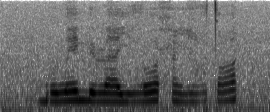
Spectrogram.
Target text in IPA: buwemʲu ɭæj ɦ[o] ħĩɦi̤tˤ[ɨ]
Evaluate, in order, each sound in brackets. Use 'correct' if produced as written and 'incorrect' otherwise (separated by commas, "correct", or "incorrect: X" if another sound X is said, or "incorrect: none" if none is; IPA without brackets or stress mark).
correct, incorrect: e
